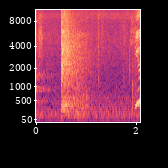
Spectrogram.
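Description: A single sudden thud about half a second in, its noise trailing away over the next second and a half.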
